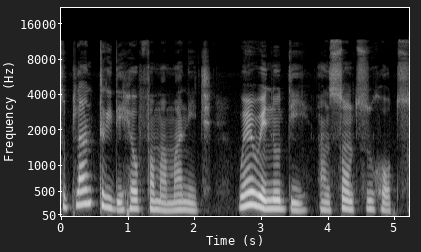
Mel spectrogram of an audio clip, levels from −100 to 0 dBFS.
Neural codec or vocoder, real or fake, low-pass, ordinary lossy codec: none; real; none; none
